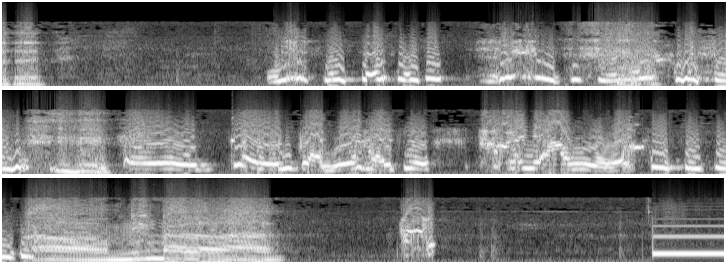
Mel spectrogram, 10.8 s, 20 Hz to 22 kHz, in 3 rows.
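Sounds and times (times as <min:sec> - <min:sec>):
speech: 0:00.1 - 0:00.4, 0:01.3 - 0:09.4
laughter: 0:01.3 - 0:04.2, 0:06.7 - 0:07.6
phone line disconnect beep: 0:09.9 - 0:10.8.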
